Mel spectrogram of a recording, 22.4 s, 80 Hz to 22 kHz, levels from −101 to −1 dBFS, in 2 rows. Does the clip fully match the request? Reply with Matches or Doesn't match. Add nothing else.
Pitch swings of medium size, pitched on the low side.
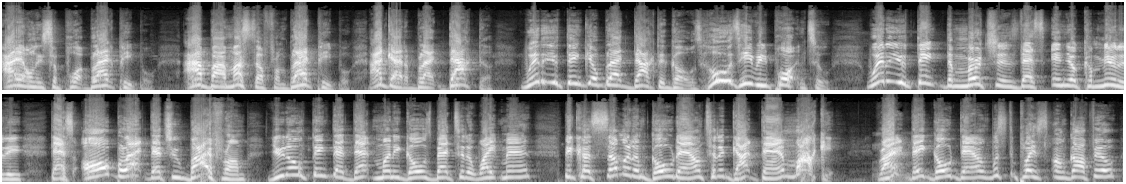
Doesn't match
